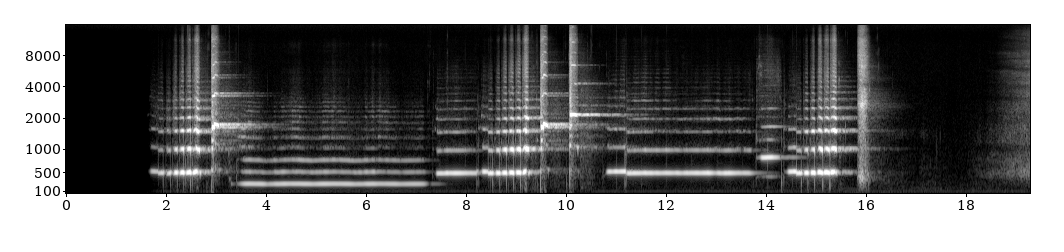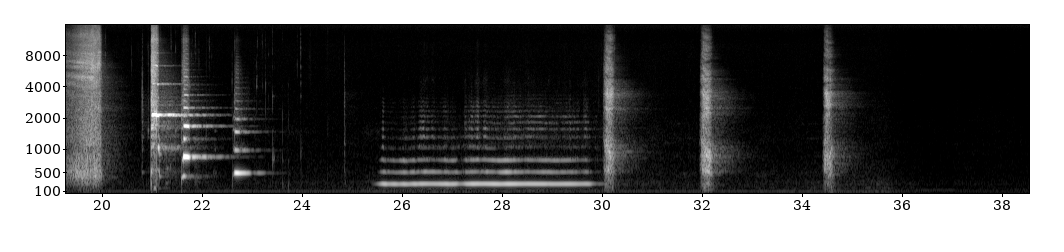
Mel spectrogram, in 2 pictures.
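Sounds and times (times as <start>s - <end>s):
flute: 1.7s - 16.3s, 21.0s - 23.4s, 25.5s - 30.2s.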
